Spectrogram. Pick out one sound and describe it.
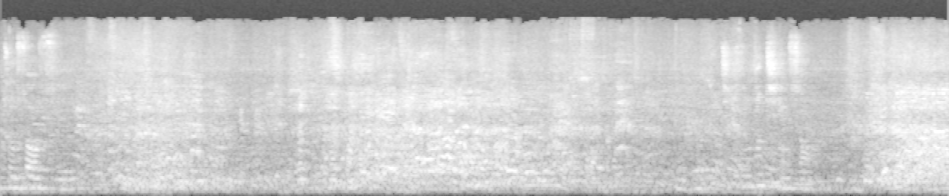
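A young woman speaks with animation into a microphone, heard through loudspeakers.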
